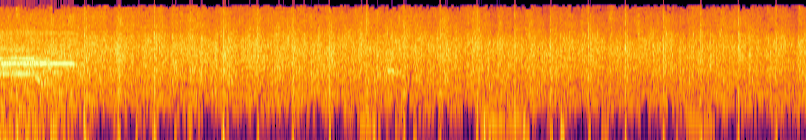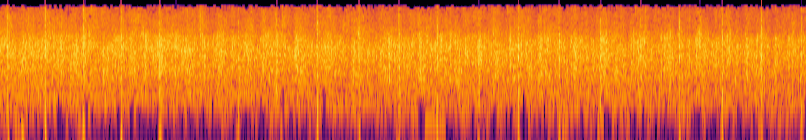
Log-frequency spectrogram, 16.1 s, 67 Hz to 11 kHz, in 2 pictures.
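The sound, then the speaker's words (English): Sustained applause from a large graduation audience of the class of 2013, acknowledging their families, friends and parents. It is a dense, steady wash of clapping lasting about sixteen seconds at an even loudness, with no one speaking over it. “So I'd like to ask the class of 2013 to now acknowledge your family, your friends, your mothers and fathers, and anyone that's helped you along the way with a round of applause.”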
